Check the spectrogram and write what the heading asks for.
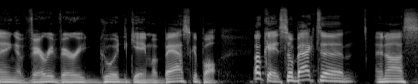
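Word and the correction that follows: Enes: Kanter, or Anas, I always want to say it wrong. I think it's Ines is how you say it.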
